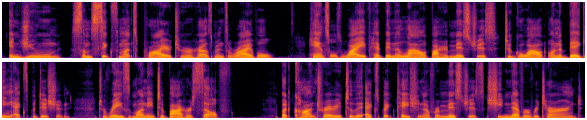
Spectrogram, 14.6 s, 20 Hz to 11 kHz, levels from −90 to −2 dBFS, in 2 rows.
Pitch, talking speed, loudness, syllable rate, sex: 160 Hz, 175 wpm, -23 LUFS, 5.2 syllables/s, female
